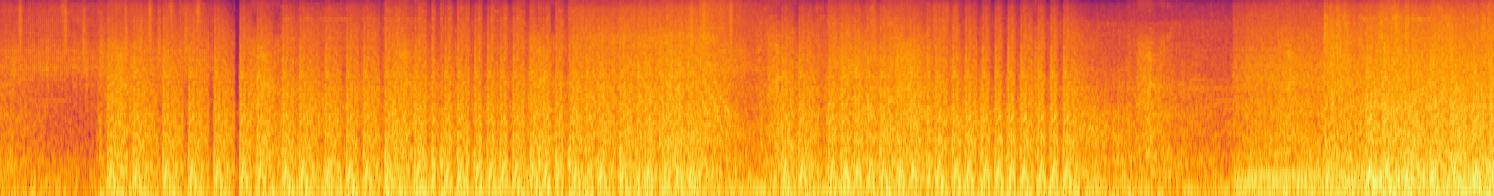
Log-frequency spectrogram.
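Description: Heavy machine guns fire in rapid, loud bursts.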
